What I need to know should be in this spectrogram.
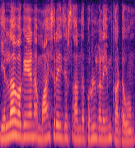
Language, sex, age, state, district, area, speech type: Tamil, male, 30-45, Tamil Nadu, Viluppuram, rural, read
